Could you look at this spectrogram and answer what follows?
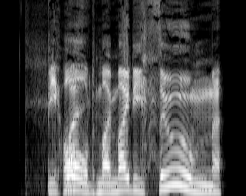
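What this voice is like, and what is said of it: Loud, booming, projected voice. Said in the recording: “My voice is fucking powerful because my diaphragm is not being crushed.”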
